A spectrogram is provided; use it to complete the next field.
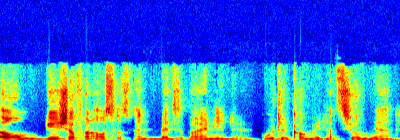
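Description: A man's dark, mellow tone at a very fast pace against a quiet background. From Germany, Mönchengladbach (Lower Rhine). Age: 20s. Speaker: football fan and match analyst. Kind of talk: casual chat.

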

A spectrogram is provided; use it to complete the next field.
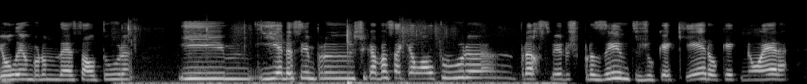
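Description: This woman has a normal speaking voice and speaks at a moderate pace. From Aveiro district, Portugal. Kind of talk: casual chat.

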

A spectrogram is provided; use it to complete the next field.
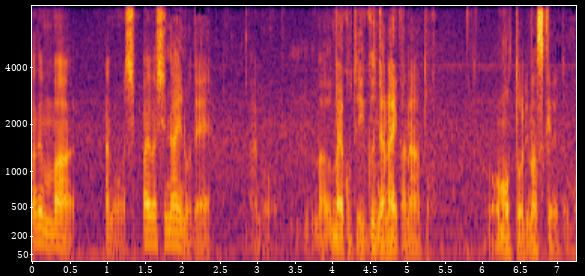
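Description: A man talks at a very fast pace with a very deep, low pitch, long pauses breaking in often. His pitch swings very widely, his loudness varies a lot, and there is noticeable background noise. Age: 50s. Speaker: radio host. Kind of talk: casual chat. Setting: hot spring inn.

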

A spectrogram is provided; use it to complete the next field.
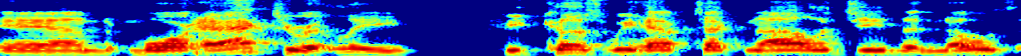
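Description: A man talks in an ordinary speaking voice at a moderate pace, with fairly high pitch and fairly even intonation. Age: 60s. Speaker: former pro baseball pitcher and broadcaster. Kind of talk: casual interview.

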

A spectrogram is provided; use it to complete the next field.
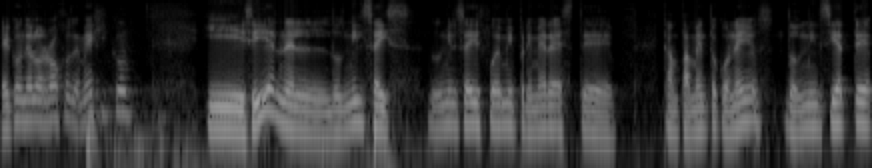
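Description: A man at a medium pitch with ordinary pitch variation at a very slow pace. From Mexico, Villahermosa, Tabasco. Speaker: professional baseball player. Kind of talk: casual interview.

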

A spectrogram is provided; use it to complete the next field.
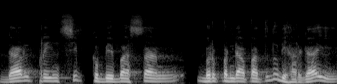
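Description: With a dark, mellow tone, a man speaks at a moderate pace with ordinary pitch variation, the sound dry and close with no echo over a quiet background. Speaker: law professor and dean, podcast host. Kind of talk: interview podcast. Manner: energetic.

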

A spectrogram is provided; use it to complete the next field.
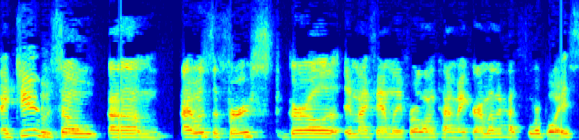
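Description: In a Canadian accent, a woman with a plain, everyday voice speaks at medium pitch and a moderate pace. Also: fairly even intonation. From small town near Ottawa, Canada. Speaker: athlete and coach. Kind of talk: interview. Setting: live video stream.

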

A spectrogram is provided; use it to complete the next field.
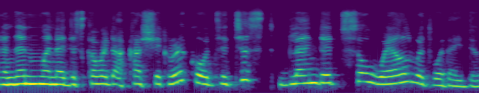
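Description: Her pitch is fairly high for a woman, and her voice is somewhat breathy. She talks at a moderate pace. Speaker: hypnotist and energy healer. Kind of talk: interview. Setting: video call. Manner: calm.

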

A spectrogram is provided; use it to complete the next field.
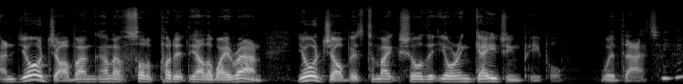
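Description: This man speaks at a medium pitch with very wide pitch swings. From Britain. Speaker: local radio presenter. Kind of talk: interview chat.

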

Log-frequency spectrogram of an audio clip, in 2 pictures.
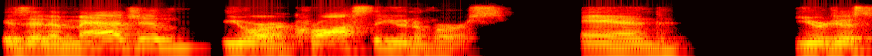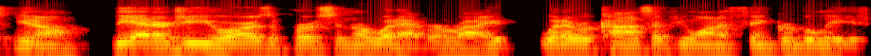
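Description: In an unremarkable speaking voice, a man talks fairly quickly at a medium pitch with ordinary pitch variation. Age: 30s. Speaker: boxing coach and gym owner. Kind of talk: casual chat.

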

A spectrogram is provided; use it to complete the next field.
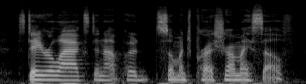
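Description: This recording is very clean, its background silent. A woman talks at a moderate pace. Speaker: college softball player. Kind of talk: interview.

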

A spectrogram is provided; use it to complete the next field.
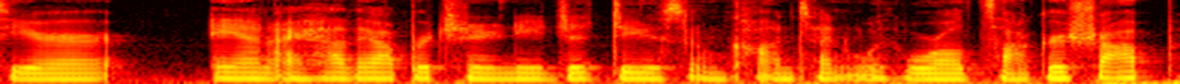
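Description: This is a woman speaking. Her pitch is fairly low. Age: 30s. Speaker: podcast host. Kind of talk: casual chat.

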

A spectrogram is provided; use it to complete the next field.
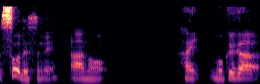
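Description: The tone is dark and mellow, with ordinary pitch variation. The sound is dry and close with no echo, against a quiet background. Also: woman. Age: 20s. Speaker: startup CEO. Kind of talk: interview.

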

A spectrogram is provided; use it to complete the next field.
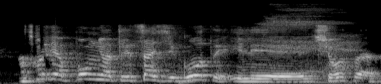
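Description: A man's voice, fairly high in pitch and lively in intonation, comes through over noticeable background noise. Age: 20s. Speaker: rapper. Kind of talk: casual chat.

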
